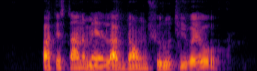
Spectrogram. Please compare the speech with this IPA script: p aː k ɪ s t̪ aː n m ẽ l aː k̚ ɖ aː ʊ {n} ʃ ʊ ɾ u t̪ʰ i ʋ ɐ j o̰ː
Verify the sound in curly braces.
correct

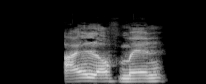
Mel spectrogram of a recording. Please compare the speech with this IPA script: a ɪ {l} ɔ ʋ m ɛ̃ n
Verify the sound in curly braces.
correct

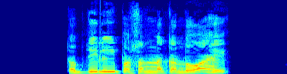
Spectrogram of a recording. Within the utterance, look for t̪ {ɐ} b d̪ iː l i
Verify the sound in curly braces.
correct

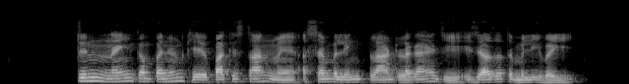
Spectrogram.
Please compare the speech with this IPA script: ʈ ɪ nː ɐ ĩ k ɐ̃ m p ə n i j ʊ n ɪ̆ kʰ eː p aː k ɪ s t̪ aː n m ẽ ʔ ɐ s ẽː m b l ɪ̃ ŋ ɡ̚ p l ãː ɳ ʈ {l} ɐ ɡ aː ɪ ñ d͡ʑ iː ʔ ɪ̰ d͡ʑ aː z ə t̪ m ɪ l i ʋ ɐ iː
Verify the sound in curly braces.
correct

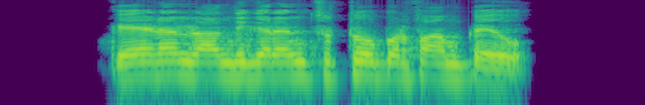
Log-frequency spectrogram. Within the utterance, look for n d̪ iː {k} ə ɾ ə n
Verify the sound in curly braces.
incorrect: ɡ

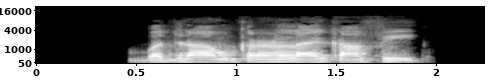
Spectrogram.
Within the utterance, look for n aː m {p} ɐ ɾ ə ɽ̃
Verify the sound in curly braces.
incorrect: k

